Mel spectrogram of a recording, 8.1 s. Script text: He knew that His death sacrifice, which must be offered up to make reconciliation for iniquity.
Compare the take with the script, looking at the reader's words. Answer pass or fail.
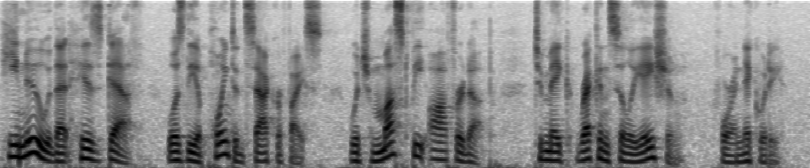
fail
